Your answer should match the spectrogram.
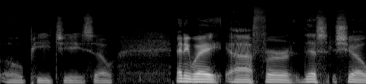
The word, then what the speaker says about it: O-Pee-Chee: And the more and more collectors that I run into or hear or listen to kind of accentuate the second syllable there. So they go O-Pee-Chee, and I do O-Pee-Chee.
